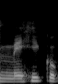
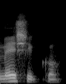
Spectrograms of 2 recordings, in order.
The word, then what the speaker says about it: México: cosa que dijo iturbide no pronunciar méxico con jota sino pronuncia en méxico porque porque a los mexicas se les decían así mexicas con c entonces éste así dijo iturbide no digan méxico diga en mexico pero pues la gente ya está acostumbrada pronunciado con jota incluso escribían y pronunciaba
